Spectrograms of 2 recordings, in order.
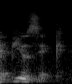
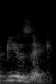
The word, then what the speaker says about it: Busiek: Pra você que quer saber como se pronuncia, Busiek. Eu procurei. Ah, você procurou? Eu botei lá, interview Kurt Busiek. E aí a pessoa fala, estamos aqui com Kurt Busiek. Eu falei, sabia, Busiek. Então é assim que se pronuncia o nome dele.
